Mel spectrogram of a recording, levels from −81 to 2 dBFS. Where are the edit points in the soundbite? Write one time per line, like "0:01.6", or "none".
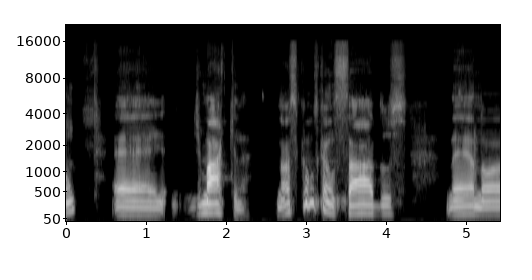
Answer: none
